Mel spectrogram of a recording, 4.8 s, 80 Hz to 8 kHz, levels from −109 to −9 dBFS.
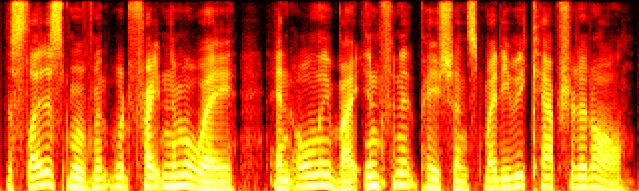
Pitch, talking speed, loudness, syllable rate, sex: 140 Hz, 225 wpm, -18 LUFS, 7.1 syllables/s, male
